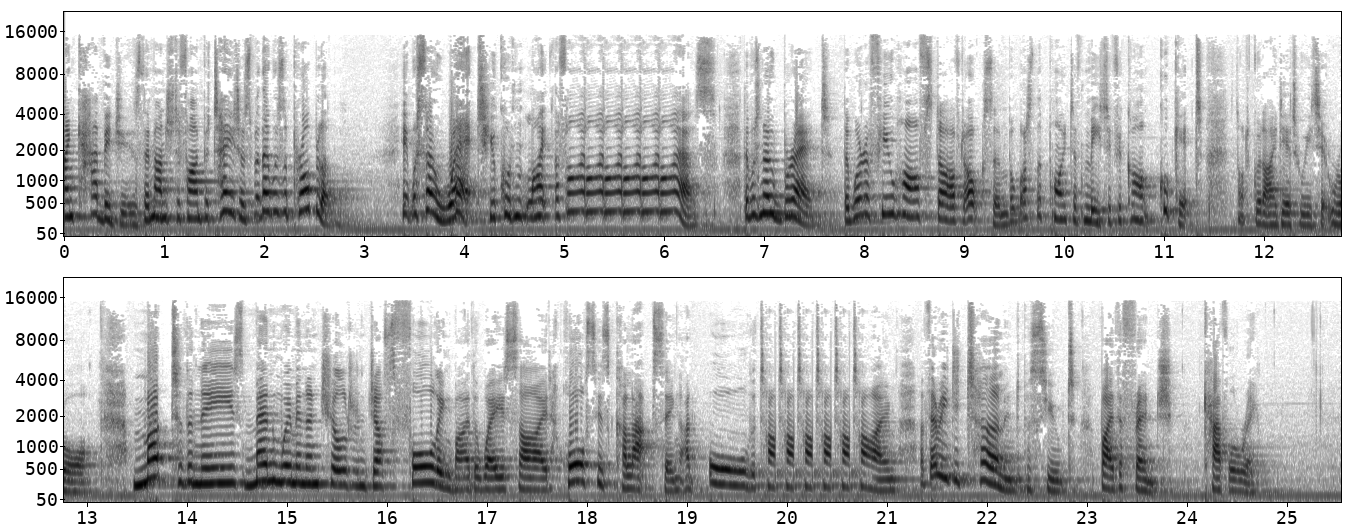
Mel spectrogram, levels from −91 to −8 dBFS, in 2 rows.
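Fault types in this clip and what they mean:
System hang loop: The system froze while playback kept cycling one buffer. At 5.2 s and 19.9 s, a 186 ms slice repeats five times, stuttering at 5.38 Hz.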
